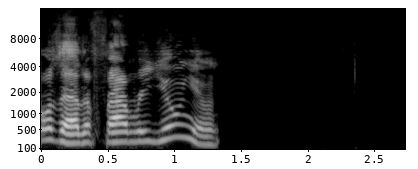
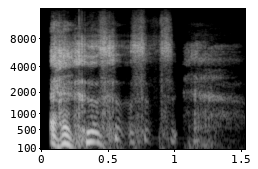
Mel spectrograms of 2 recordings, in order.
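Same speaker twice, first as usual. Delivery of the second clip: amused laughing fit; real laugh; 3 semitones higher than usual. Real, not acted. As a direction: burst of helpless laughter. Cracking up at viewer comments.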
